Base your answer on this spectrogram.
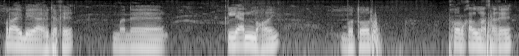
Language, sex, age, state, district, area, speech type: Assamese, male, 45-60, Assam, Barpeta, rural, spontaneous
